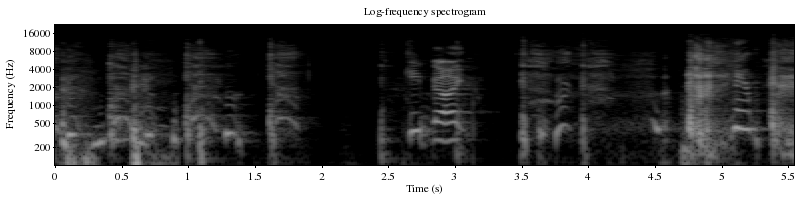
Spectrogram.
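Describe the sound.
A person talks in short phrases, then breaks into a loud, harsh cough near the end, a couple of rough bursts in quick succession.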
